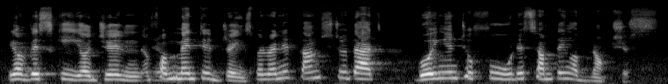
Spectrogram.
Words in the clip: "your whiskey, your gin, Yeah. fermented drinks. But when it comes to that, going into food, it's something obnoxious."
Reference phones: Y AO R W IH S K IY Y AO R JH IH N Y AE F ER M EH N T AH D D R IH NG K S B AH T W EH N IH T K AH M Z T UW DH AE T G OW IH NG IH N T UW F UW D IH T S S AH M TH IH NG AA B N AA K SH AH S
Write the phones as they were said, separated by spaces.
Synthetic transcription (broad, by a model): Y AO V IH S K IY Y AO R JH IH N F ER M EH N T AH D D R IH NG K S B AH T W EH N IH T K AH M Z T UW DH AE T G OW IH NG IH N T UW F UW D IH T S S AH M T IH NG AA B N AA K SH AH S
